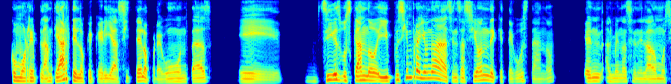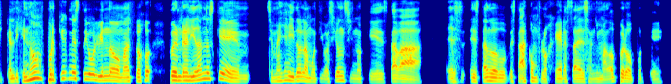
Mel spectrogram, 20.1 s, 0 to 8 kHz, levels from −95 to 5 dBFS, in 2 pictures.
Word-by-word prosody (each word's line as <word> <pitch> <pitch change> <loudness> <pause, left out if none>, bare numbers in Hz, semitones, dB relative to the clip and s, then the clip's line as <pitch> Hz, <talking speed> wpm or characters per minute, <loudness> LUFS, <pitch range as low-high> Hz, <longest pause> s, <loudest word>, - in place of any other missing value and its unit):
como 125 -4 +3
replantearte 125 - +4
lo 110 - +1
que 110 - -6
quería. 105 -2 0
Si 120 +4 -4
te 130 +3 +1
lo - - +2
preguntas, 110 +5 -3 0.4
eh, 90 -5 -3 0.6
sigues 170 +2 +5
buscando 145 0 +4
y 125 0 +6
pues 165 +6 -1
siempre 245 0 +4
hay 220 - +3
una 215 -2 +4
sensación 135 +6 -1
de 130 -4 +1
que - - -10
te 100 - -10
gusta, 110 -4 -9
¿no?, 110 +6 -13 0.5
en 120 0 0
al 120 - -7
menos 115 +1 -6
en 110 - -9
el 100 - -7
lado 100 +1 0
musical. 100 +1 -5
Dije: 130 +4 -4
"No, 210 +9 +4
¿por 175 -1 +1
qué 210 +3 -5
me 215 - -1
estoy 200 -2 -3
volviendo 145 -6 +2
más 125 +1 0
flojo?". 135 +5 -1 0.2
Pero 155 -1 +6
en 140 - +1
realidad 145 +3 +4
no 205 - +1
es 205 - -2
que 125 - +1 0.2
se - - -12
me 125 +1 -5
haya 150 +3 -5
ido 140 0 +1
la 135 - +1
motivación, 110 +7 -6
sino 105 -4 -10
que 95 0 -7
estaba 105 +2 +1 0.4
es 105 -1 -8
estado 120 -1 0
estaba 120 - -1
con 125 -3 -4
flojera, 105 0 -4
estaba 105 +1 -3
desanimado, 100 -2 -6
pero - - -1
porque 90 +1 -16
120 Hz, 190 wpm, -23 LUFS, 105-145 Hz, 0.6 s, y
